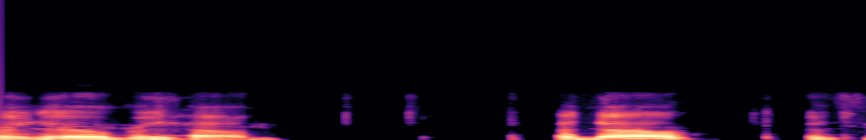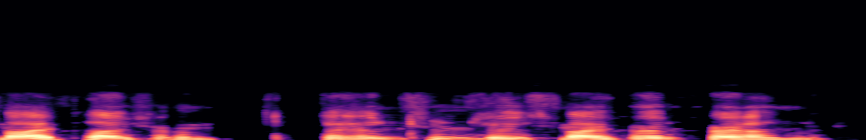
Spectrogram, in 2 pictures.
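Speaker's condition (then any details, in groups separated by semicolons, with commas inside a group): Head and neck cancer; left vagus nerve severed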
